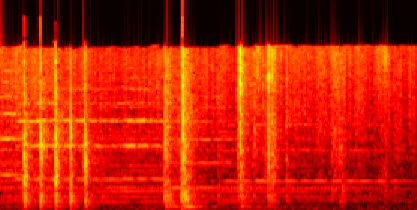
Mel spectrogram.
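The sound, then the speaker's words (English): Knocking on a wooden door during an evening meal: a quick run of about five sharp raps, a short pause, then a heavier thump followed by several slower, uneven knocks. Fairly loud, with no voices. “And how the three of them reached for their flintlocks when they heard that knock on the door.”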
